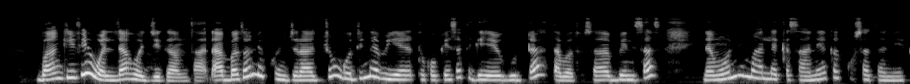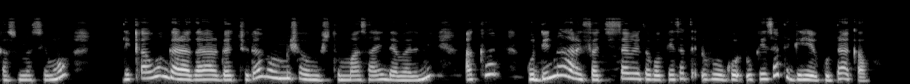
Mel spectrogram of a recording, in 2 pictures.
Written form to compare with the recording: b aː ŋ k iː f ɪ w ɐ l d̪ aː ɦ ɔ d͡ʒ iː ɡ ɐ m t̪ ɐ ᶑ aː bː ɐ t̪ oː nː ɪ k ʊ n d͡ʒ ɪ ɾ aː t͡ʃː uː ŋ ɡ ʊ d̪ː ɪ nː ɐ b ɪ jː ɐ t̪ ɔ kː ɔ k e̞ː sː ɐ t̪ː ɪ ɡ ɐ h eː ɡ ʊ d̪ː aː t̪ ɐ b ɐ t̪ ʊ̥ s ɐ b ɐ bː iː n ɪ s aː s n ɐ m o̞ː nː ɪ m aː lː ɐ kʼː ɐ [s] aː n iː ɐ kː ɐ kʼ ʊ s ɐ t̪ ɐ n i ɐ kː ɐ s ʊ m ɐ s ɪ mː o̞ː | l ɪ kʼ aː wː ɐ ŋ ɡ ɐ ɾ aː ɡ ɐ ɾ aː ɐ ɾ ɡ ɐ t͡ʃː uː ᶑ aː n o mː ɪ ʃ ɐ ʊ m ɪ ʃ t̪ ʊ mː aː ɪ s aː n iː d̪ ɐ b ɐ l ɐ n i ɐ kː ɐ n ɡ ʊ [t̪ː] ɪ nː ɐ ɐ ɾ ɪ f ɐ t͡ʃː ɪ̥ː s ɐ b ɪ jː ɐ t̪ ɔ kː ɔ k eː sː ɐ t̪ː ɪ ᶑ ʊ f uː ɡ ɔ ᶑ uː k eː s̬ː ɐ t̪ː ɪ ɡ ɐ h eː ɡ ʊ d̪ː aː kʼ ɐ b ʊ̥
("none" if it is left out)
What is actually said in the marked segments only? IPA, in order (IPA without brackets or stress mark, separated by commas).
s, d̪ː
